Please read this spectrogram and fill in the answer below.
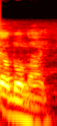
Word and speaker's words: Adonai: como adonay tá então pronuncia-se Adonai emprega-se Adonai ou hachimi verde tentar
